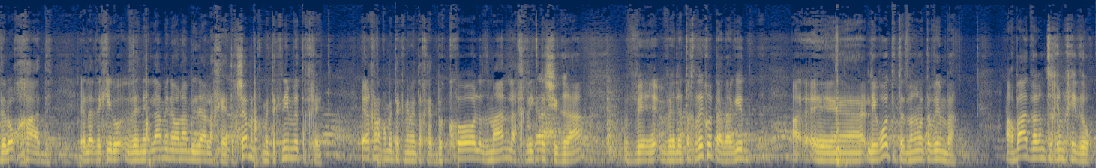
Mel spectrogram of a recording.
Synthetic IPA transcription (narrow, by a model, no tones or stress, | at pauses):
zelo̞χad̪ | ʔe̞lazekiːluzeneːlamːinaolambiɡlalaχe̞t̪aχʃavanaχnume̞t̪aknimet̪aχet̪ | ʔe̞χanaχnume̞t̪aknimet̪aχe̞t̪bekʰo̞lzmanleaχziket̪aʃiɡʁa | vevele̞t̪aχziko̞talehaɡid̪̰ | eliʁo̞t̪et̪ad̪vaʁimat̪o̞vimba | aʁbaad̪vaʁimt͡sʁiχimχizuʁ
